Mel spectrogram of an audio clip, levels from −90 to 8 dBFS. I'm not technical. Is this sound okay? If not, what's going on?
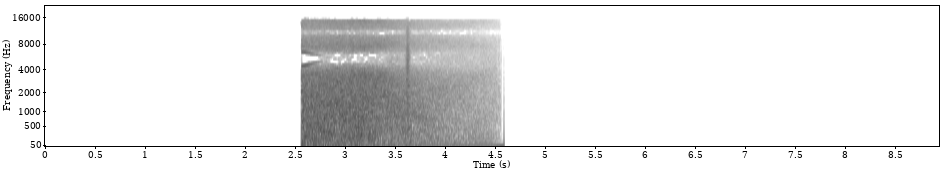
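No. From 3.39 to 3.67 s there is a brief burst of scratching, rustling noise, fairly prominent against the sound. This is cable scratch noise, likely from a worn cable or connector being moved, its unsteady electrical contact briefly adding crackle.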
